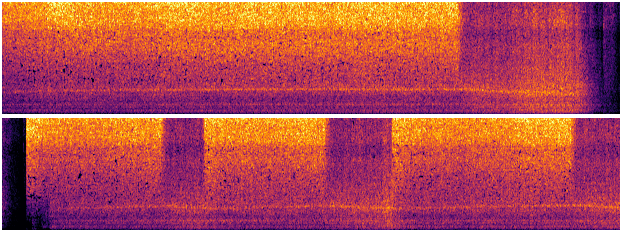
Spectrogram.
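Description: A sprayer pump motor drones steadily.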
